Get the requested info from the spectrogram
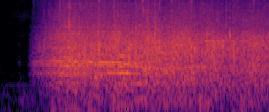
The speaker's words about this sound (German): Großer Jubel, vor allem im äußerst rechten Lager der AfD.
